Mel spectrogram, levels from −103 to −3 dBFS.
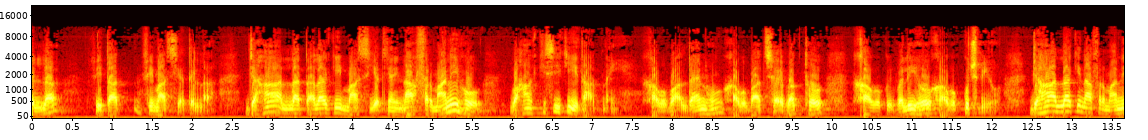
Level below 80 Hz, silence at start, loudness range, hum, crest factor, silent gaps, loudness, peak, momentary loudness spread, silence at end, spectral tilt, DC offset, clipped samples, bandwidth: -54 dBFS; 0 s; 2 LU; none; 14 dB; none; -22 LUFS; -8 dBFS; 11 LU; 0 s; -4 dB/octave; 0.3%; under 0.1%; 11.5 kHz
